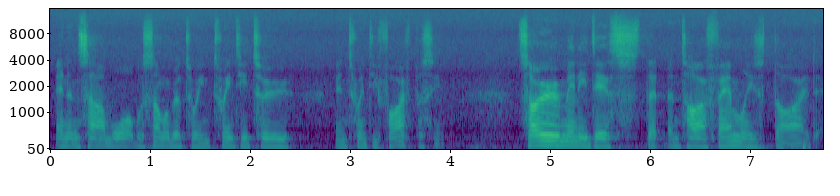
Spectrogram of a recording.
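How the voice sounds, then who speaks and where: A middle-aged academic man chairing a panel discussion, hoarse and losing his voice from a cough, speaking in a reflective, measured way. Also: lowish voice. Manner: reflective, measured, with soft asides and small laughs.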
